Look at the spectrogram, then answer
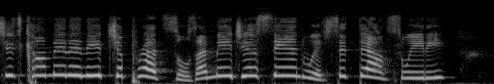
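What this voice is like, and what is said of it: Exaggerated Long Island mother voice. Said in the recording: “just a little bit of a Jewish mother ... Long Island mother”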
